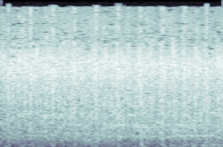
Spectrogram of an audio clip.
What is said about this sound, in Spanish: Bueno, una gran ovación, un gran aplauso.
